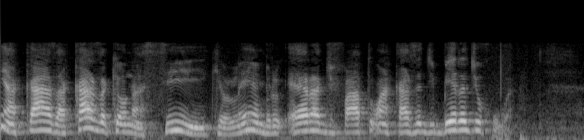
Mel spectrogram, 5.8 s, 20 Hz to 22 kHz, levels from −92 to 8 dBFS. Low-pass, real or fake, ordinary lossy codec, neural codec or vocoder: 7.2 kHz; real; none; none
